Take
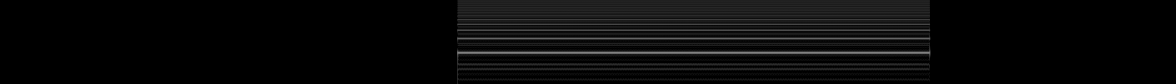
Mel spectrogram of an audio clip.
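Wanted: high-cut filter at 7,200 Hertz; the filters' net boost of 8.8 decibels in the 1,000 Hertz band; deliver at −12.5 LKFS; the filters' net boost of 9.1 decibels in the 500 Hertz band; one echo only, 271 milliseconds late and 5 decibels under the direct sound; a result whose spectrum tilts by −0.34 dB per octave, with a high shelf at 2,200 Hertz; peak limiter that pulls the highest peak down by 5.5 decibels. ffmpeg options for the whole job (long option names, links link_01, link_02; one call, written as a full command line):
ffmpeg -i in.wav -af "lowpass=7200,equalizer=frequency=500:width_type=o:gain=9,equalizer=frequency=1000:width_type=o:gain=9,highshelf=frequency=2200:gain=-7,alimiter=level_in=6.5dB:limit=-24dB:level=0:latency=1,volume=-6.5dB,aecho=1:1:271:0.562,volume=21dB" out.wav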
